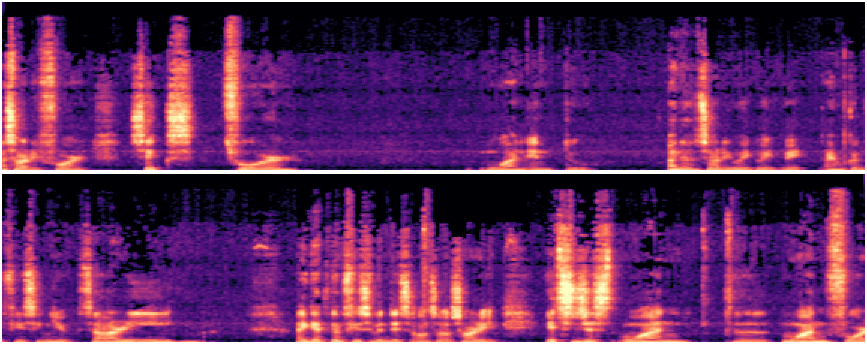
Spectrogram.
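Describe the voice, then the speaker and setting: Tired male tutor, low-pitched and unhurried, walks through steps by counting and correcting himself. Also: darkish tone, breathy edge. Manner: counts steps aloud, apologizes for slips. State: tired, yawning. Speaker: craft tutorial host. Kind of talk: step-by-step craft tutorial.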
